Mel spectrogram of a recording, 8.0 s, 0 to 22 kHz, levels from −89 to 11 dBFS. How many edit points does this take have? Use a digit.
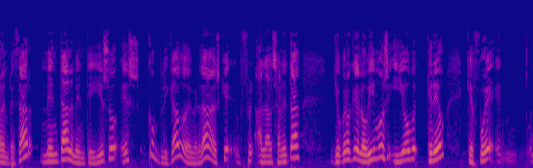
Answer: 2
